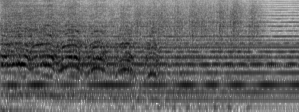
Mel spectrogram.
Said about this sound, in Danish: Hvad? Det var en hest!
